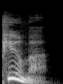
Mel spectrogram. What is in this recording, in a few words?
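"puma", British English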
